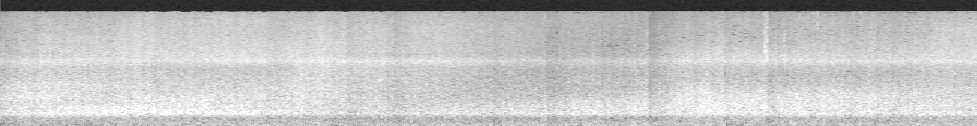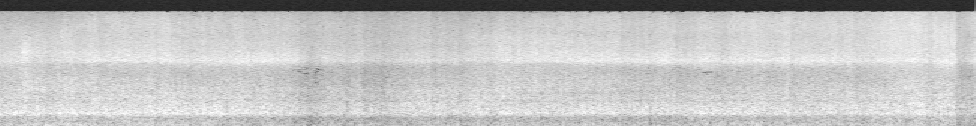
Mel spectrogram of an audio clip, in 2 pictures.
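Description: Storm surf on the Black Sea: heavy waves breaking and washing over a pebble and rock shore, a continuous rush of churning water that swells and eases.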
